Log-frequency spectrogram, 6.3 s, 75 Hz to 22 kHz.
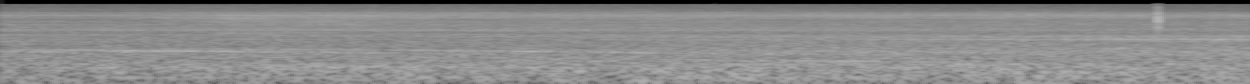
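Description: JR Central 313 series electric multiple unit pulling into a station platform and slowing, over steady running noise. A faint whine falls gently in pitch through the first few seconds, and there is one short high tick near the end.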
